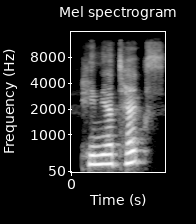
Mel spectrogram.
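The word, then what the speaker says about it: Piñatex: is the inventor of is it pinatex is that how i pronounce it sorry absolutely thank you thank you um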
